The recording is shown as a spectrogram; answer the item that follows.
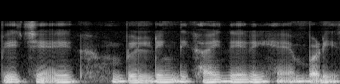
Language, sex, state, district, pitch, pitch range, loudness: Hindi, male, Himachal Pradesh, Shimla, 115 Hz, 110-125 Hz, -14 LUFS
